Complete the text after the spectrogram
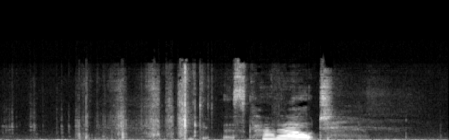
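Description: Scissors snip through paper card.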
